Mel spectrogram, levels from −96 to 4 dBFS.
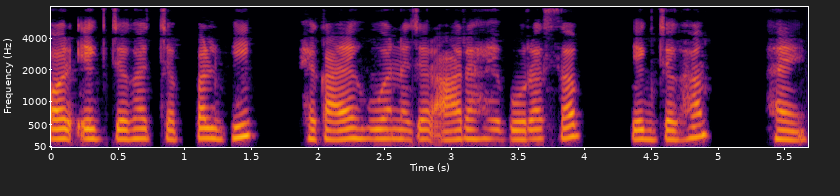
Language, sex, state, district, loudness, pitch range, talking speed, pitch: Hindi, female, Chhattisgarh, Balrampur, -21 LUFS, 195-210 Hz, 160 wpm, 200 Hz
